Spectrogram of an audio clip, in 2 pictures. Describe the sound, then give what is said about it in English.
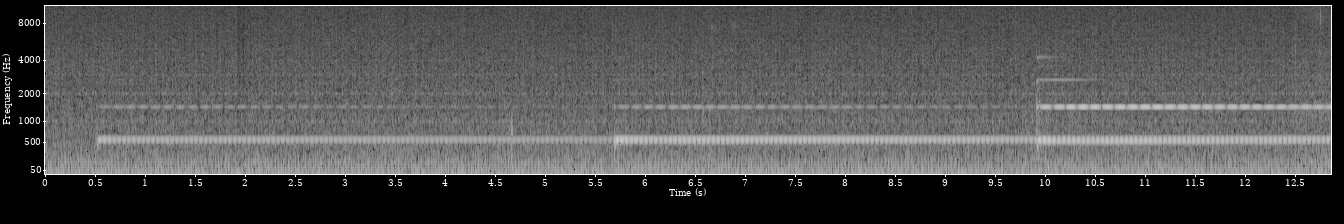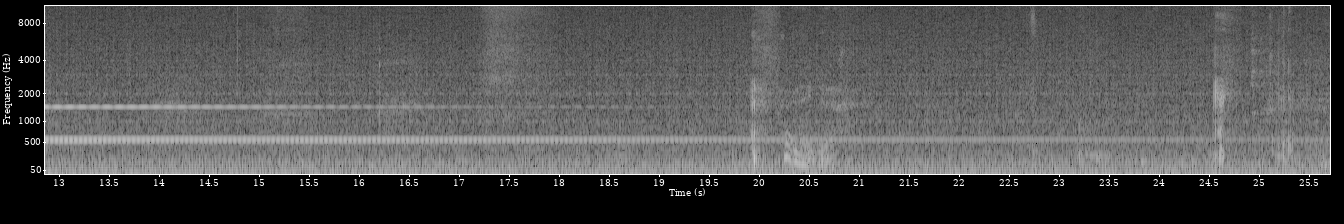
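A gong is struck three times, about five seconds apart. Each strike adds to a steady, humming ring with a clear mid pitch and a higher overtone, which slowly fades over the following seconds. “I can ring the gong 3 times.”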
